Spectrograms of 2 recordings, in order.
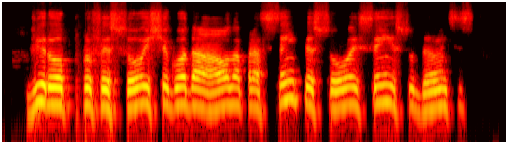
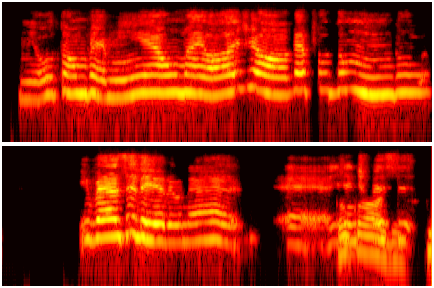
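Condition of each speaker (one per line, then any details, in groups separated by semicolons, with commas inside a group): No condition
Cerebral palsy; diagnosed at about one year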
